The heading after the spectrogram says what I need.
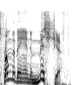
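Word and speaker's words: MSCHF: for backward bwd backward it's from the band Mischief spelled m-s-c-a CHF but pronounced Mischief uh they're the same companies selling those I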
